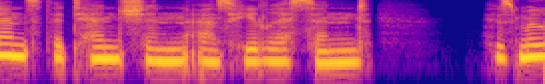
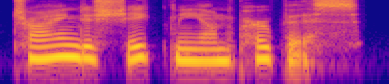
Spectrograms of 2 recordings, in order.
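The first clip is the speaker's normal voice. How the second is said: ordinary delivery, nothing marked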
